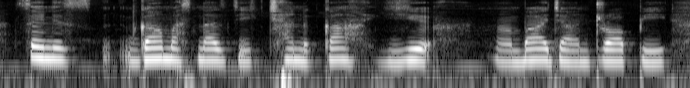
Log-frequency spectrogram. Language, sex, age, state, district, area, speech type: Kashmiri, female, 18-30, Jammu and Kashmir, Baramulla, rural, spontaneous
